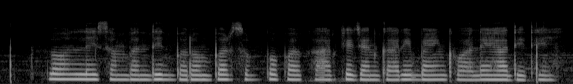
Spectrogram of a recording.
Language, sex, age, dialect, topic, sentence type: Chhattisgarhi, female, 51-55, Western/Budati/Khatahi, banking, statement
